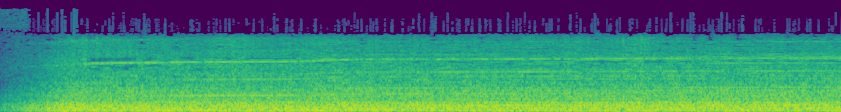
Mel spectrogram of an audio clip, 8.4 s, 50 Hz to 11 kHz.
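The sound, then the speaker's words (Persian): A Tupolev TU-154 jet airliner engine roars loudly and steadily, a dense low rumble topped by a thin, sustained high whine, with no voices over it. “نگاهی داره به سابقه ایمنی هواپیمای توپولوف TU-154، هواپیمایی که امروز در تهران سقوط کرد.”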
